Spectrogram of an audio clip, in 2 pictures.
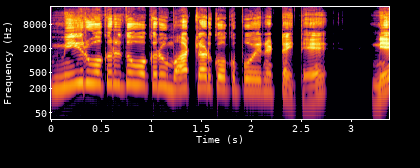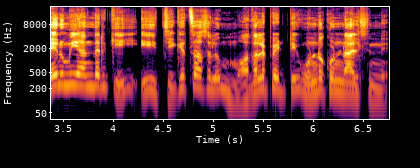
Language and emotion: Telugu, disgusted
